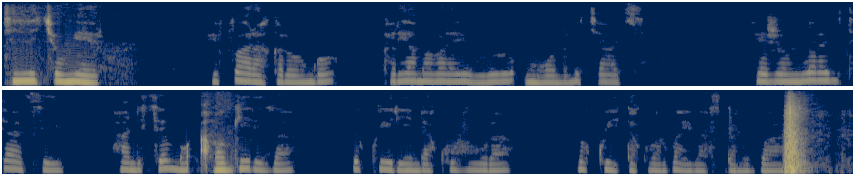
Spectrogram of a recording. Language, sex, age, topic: Kinyarwanda, female, 18-24, health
